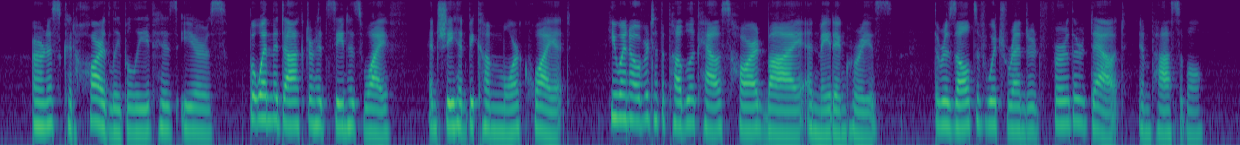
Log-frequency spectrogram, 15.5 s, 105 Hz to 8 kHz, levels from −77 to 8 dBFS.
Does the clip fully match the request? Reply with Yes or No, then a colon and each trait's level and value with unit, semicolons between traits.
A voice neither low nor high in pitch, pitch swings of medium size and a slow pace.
No: medium, 175 Hz; average, 3.4 semitones; average, 155 wpm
